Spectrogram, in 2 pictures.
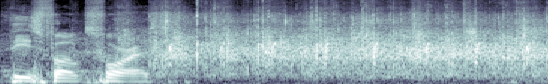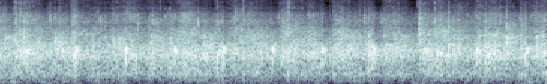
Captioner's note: applause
